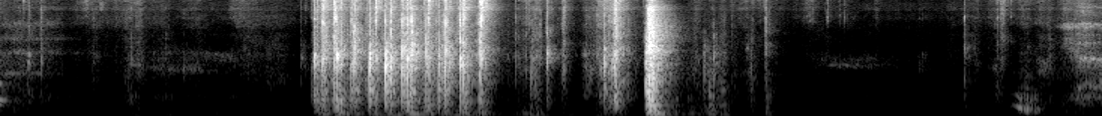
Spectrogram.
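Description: A deck of tarot cards riffled in a quick burst of rapid fluttering clicks, followed by a sharp bridge snap and soft handling, near and otherwise quiet.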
